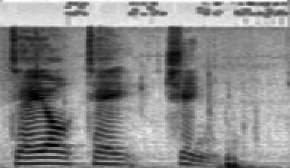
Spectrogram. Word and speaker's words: Tao Te Ching: Tao Te Ching.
